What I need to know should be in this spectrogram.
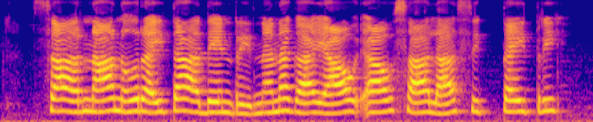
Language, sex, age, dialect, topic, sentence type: Kannada, female, 36-40, Dharwad Kannada, banking, question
